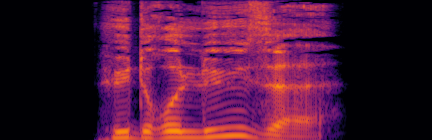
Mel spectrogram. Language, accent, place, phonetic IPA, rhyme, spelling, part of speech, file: German, Germany, Berlin, [hydʁoˈlyːzə], -yːzə, Hydrolyse, noun, De-Hydrolyse.ogg
- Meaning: hydrolysis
